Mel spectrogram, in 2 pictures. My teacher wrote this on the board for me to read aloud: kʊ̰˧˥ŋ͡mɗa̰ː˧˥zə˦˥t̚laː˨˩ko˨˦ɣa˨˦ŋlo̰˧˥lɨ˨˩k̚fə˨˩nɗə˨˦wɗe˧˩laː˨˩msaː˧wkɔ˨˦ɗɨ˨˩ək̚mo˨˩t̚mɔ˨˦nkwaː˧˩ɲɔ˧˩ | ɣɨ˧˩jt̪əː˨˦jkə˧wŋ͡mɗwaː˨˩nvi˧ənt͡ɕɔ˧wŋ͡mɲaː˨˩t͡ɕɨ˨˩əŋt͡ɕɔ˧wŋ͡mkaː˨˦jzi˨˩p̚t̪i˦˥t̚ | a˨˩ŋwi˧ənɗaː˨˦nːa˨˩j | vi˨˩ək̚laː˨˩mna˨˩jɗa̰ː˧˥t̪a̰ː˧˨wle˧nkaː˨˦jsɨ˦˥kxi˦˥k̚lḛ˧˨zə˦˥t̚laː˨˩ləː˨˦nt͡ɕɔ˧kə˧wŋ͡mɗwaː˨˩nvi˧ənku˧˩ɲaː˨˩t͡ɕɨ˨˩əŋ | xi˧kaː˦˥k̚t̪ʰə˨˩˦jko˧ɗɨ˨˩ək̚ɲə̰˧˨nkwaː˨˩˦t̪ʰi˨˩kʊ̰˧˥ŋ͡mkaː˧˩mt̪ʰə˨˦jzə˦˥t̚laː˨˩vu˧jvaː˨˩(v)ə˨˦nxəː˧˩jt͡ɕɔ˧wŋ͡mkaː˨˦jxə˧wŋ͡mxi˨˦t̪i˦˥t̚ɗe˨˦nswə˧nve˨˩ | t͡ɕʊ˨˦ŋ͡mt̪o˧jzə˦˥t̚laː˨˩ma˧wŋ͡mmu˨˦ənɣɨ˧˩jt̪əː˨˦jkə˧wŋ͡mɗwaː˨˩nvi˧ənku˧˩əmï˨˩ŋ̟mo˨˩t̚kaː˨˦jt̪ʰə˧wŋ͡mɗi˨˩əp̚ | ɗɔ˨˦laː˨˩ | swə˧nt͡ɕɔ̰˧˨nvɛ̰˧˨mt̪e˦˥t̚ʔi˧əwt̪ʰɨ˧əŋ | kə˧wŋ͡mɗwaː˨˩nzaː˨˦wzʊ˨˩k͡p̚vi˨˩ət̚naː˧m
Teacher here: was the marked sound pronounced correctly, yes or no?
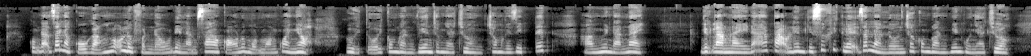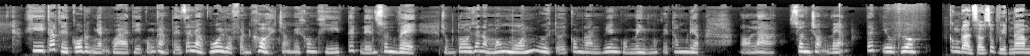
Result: no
